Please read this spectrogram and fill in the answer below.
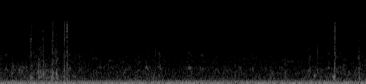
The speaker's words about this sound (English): As I walk, in fact, I can see a large number of peacocks. You can probably hear the noise they're making. Also a large number of pigeons.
